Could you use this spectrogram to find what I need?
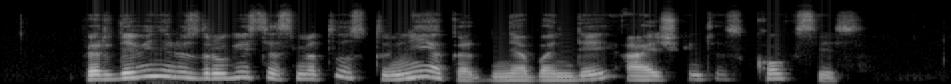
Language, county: Lithuanian, Klaipėda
